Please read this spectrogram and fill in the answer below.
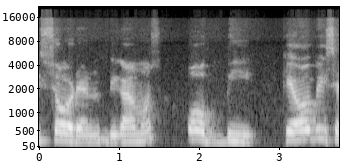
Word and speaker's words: Søren: ustedes saben que Kierkegaard tenía como nombre Søren, así se pronuncia en danés más o menos, algo así, Soren, digamos, Obi, que Obi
